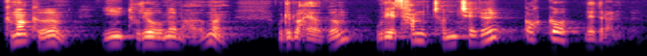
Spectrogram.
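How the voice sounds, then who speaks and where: A male pastor preaching a sermon in a church hall, swinging between loud and hushed and acting out the voices he quotes. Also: mid-range voice, sing-song, normal speed.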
